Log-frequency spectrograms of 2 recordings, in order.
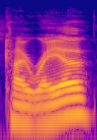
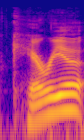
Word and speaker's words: Chaerea: So one Praetorian guard, Cassius Chaerea, or Caria, I've heard it pronounced both ways, he had had enough of this whole Caligula thing.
